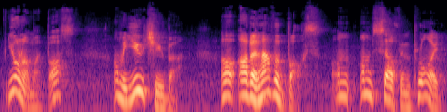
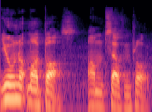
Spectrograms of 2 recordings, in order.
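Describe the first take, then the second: First: Higher, lightly amused defiance; mildly performed comeback, not a shout; retold defiant reply. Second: Said in the usual way. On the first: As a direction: brush him off with a mocking lift. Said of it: "I said that twice". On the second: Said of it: "but I said".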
